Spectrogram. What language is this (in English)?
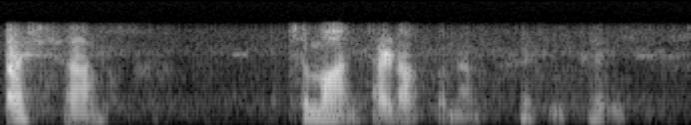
Dogri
